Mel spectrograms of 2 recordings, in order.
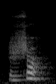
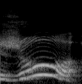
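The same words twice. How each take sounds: First: The vowel is clipped and very short. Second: The vowel is drawn out and long. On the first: The speaker calls it right. "прочитать ее очень и очень коротко" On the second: The speaker calls it wrong. "Не жо"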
